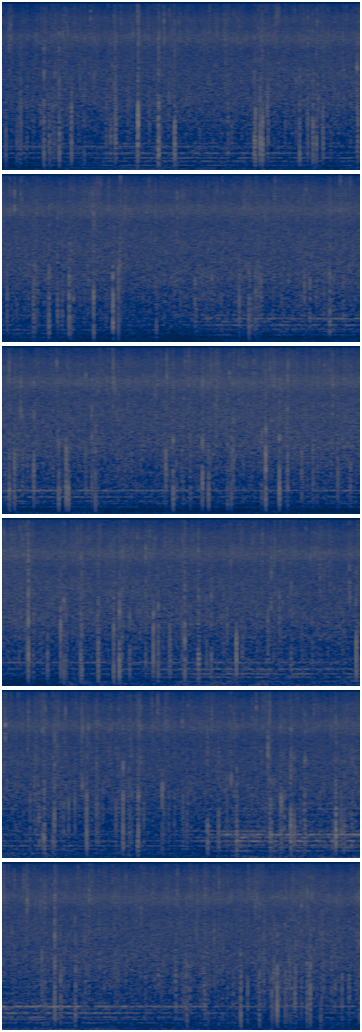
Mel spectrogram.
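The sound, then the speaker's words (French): Steady rain patters and splashes onto a path at the end of a thunderstorm, countless irregular drops tapping at a constant moderate level for the whole stretch, with no voices and no other sounds breaking through. “Sur le chemin, le clapotis des gouttes d'eau.”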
